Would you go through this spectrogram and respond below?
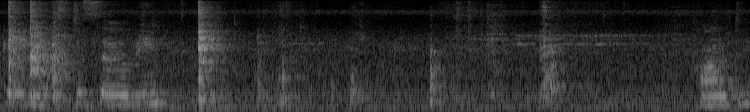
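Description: A plate is picked up for serving upma-type food, with light clinks of dishes and cutlery and a few scraping stirs, moderately close, while someone talks quietly.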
